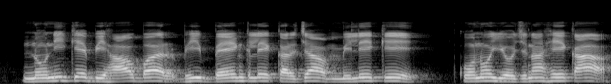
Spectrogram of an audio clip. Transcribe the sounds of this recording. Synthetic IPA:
noːnikebɪɦaːwpəɾbʱibɛ̃ːŋklekəɾd͡ʒamɪleke | koːnojoːd͡ʒnaɦɛkaː

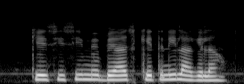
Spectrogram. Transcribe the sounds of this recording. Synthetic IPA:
keːsiːsimẽbjaːd͡ʒkɪt̪nilaːɡelaː

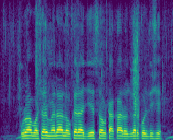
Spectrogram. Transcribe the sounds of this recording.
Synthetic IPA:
puɾabɔt͡ʃʰoɾmɛlalokeɾad͡ʑeʃɔbʈakaɾod͡ʒɡaɾkoɾid̪it͡ʃʰe

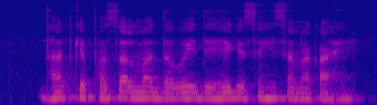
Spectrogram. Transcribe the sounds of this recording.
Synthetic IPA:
d̪ʱãnkepʰɐsəlmẽd̪ɐʋəid̪eːɦek̬esɐɦĩsɐmɛkaɦɛː

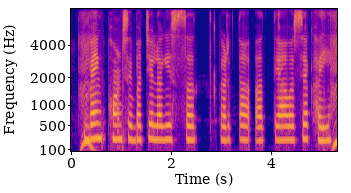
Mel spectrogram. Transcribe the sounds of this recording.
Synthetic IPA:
bɛ̃ːŋk̚pʰɔ̃ːɳɖsebət͡ʃeləɡesət̪̚ | kəɾt̪aət̪jaːʋəsjəkhəi

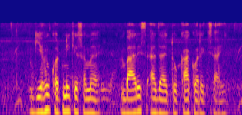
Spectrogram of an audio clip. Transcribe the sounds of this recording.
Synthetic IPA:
ɡeɦũkəʈnikesəməjbaːɾɪsad͡ʒaːet̪okakəɾekt͡ʃaːɦi

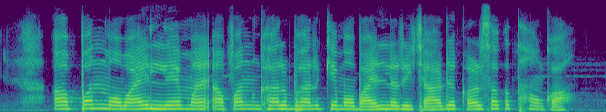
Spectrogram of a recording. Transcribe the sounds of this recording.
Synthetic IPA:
əpənmoːbaːɪlːemɛ̃ʔɐpənɡʱɐɾbʱɐɾkemoːbaːɪlːəɾit͡ʃaːɾd͡ʒkɐɾsəkt̪aũkaː

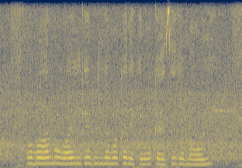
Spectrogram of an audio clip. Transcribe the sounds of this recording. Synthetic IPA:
ɐmaːɾmoːbaːɪlkebʱɪld͡ʒɐmakəɾekebakɛːseɡɐnaɦoːiː

